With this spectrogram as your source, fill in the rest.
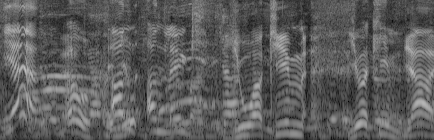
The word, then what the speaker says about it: Joachim: Joachim.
